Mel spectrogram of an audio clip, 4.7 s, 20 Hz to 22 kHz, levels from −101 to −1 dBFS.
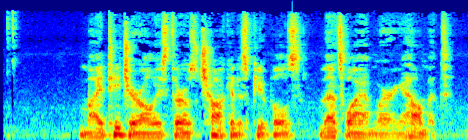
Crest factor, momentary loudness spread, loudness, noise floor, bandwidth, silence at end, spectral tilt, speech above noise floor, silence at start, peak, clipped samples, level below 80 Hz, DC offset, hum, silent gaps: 18 dB; 7 LU; -16 LUFS; -52 dBFS; 16.5 kHz; 0.2 s; -4 dB/octave; 36 dB; 0.05 s; 0 dBFS; under 0.1%; -38 dBFS; under 0.1%; none; none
